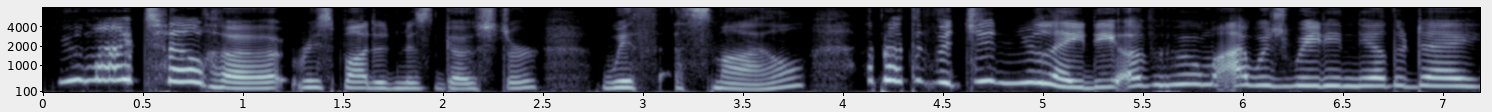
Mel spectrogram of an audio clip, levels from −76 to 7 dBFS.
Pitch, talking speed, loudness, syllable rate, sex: 285 Hz, 185 wpm, -17 LUFS, 6.0 syllables/s, female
